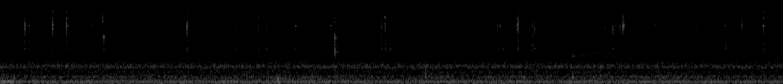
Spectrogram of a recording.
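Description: Faint, scattered small metallic clicks and scrapes of a screw being threaded back into a Crosman 157 airgun, over a low steady hum.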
